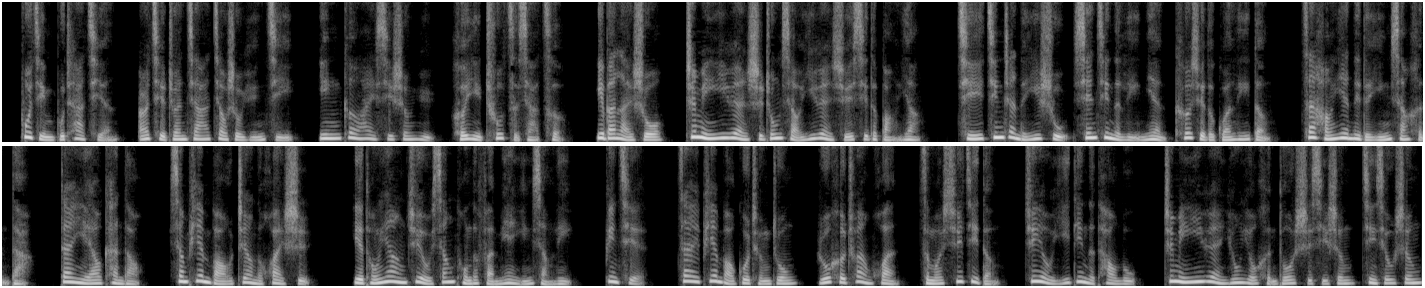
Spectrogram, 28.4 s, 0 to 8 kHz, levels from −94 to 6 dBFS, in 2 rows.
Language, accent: Chinese, native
